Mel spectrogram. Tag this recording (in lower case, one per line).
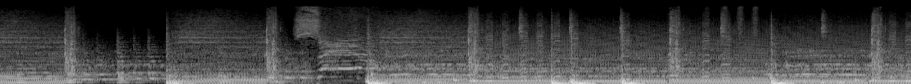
music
